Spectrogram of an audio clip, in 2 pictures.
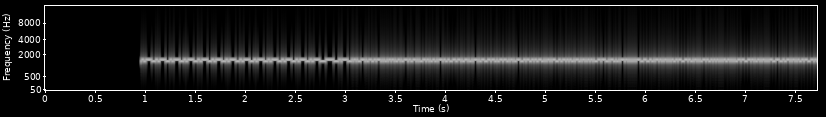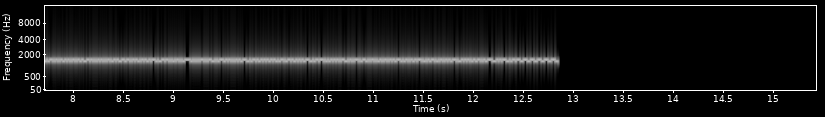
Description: NAVTEX (SITOR-B), 100 baud, 170 Hz shift, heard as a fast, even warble, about 1500 Hz centre. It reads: BYLI TO LUDZIE UPATRZENI PRZEZ NIEGO, WYBRANI I NAJPEWNIEJSI.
